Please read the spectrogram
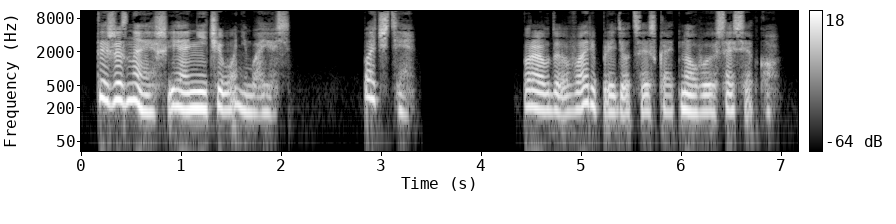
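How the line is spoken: Sighing. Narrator (Russian): вздохнул Федя

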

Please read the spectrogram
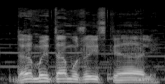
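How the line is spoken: Sigh. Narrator (Russian): вздохнул Илья

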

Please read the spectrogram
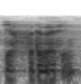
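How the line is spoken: Plain. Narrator (Russian): спросил Силк

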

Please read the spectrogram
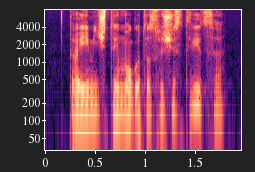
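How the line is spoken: Devil's whisper. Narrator (Russian): шептал мне дьявол

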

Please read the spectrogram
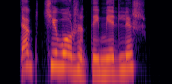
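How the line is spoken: Angry crow shouting. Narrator (Russian): сердито крикнула ворона

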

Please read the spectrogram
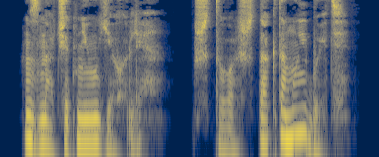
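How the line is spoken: Growled. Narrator (Russian): прорычал

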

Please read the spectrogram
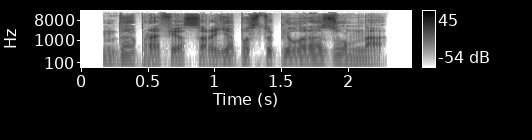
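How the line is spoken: Calm reply, boy. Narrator (Russian): спокойно ответил мальчик

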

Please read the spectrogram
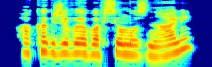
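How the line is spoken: Gentle smiling question. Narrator (Russian): мягко улыбнувшись, поинтересовалась Мирослава

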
